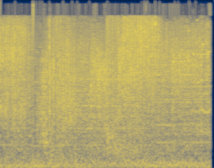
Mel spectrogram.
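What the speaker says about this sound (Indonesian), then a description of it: "Saat ledakan terjadi, Venom dan Eddie terpental jatuh ke laut" A loud, sustained explosion in the film Venom roars with a dense rumbling blast that fills the whole moment before cutting off abruptly.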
